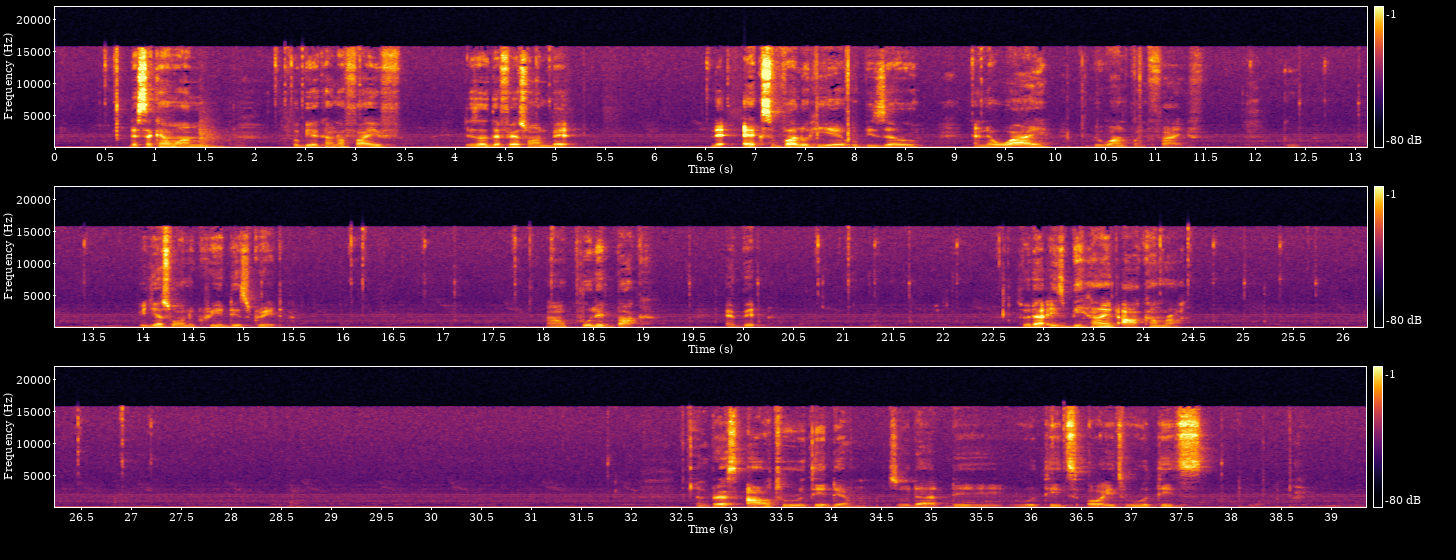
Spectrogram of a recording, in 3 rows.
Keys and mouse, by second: 0.7-7.1 drag, 7.1-9.4 middle drag, 12.6-15.1 middle drag, 17.1 middle click, 19.7 middle click, 21.1-22.7 drag, 22.7-24.3 middle drag, 24.8 click, 33.4 r, 37.0-38.9 middle drag, 38.9 r.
